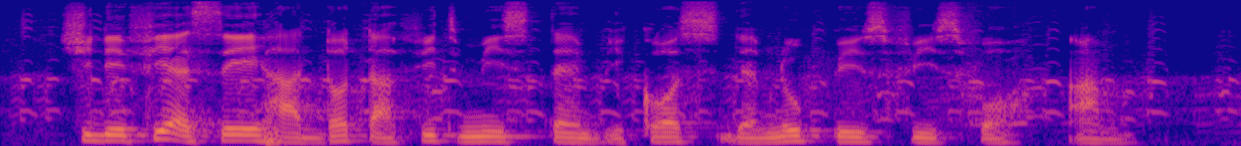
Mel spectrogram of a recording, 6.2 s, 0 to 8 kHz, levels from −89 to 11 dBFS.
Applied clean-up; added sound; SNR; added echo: none; Bird vocalization, bird call, bird song / Fowl; 18 dB; none.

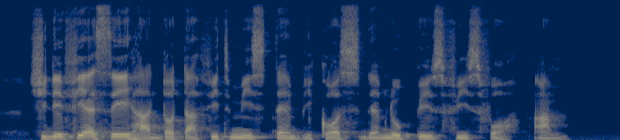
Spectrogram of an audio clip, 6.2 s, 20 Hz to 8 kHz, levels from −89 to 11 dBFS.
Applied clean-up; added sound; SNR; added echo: none; none; none; none.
